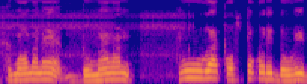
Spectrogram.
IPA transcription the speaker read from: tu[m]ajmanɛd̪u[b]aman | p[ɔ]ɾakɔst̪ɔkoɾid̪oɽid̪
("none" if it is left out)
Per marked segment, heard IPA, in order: m, m, u

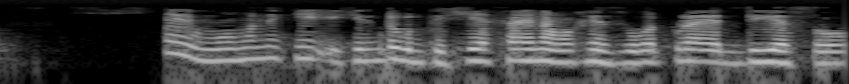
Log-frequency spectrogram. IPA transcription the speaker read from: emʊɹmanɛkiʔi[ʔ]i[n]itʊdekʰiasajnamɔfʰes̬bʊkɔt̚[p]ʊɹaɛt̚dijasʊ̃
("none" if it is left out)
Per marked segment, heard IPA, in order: k, n, p

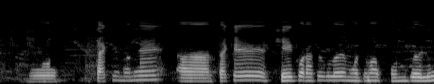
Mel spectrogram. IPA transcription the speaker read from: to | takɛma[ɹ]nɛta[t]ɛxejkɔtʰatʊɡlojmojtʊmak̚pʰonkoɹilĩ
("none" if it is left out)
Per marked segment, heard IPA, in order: none, k

